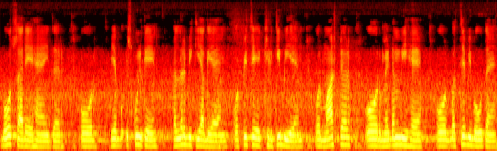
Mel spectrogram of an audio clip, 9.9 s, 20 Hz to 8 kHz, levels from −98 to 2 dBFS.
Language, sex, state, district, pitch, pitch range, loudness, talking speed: Hindi, male, Rajasthan, Bikaner, 135 Hz, 125-150 Hz, -18 LUFS, 180 wpm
